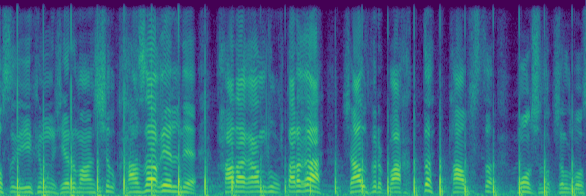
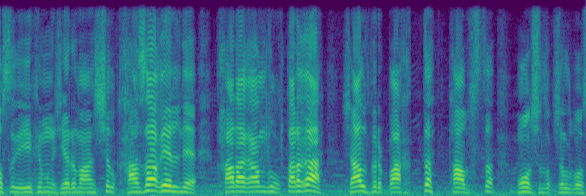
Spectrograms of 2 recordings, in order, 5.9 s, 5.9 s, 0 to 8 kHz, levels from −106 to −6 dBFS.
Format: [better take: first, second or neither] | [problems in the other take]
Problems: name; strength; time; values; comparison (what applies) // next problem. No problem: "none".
second | background sound (Hammer); 4 dB below the speech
